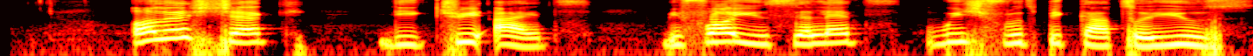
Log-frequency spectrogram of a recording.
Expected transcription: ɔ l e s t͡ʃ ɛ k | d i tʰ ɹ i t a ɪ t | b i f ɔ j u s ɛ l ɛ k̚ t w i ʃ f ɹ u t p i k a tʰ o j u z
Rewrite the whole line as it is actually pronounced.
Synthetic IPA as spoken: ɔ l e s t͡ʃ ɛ k | d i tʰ ɹ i ʔ a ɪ t | b i f ɔ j u s ɛ l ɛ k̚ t w i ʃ f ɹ u t p i k a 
